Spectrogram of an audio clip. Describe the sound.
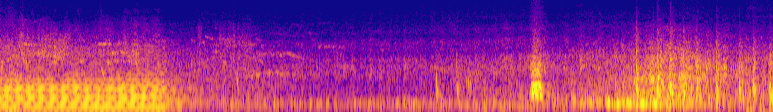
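A train horn gives a long, steady toot as a train reaches a station, then fades into the rattling, rumbling clatter of the train rolling along, with a brief sharp hiss midway and the clatter growing louder toward the end.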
